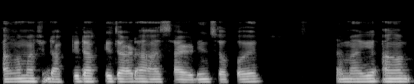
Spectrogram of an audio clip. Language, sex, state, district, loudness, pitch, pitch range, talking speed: Konkani, male, Goa, North and South Goa, -19 LUFS, 130 Hz, 120-135 Hz, 175 wpm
